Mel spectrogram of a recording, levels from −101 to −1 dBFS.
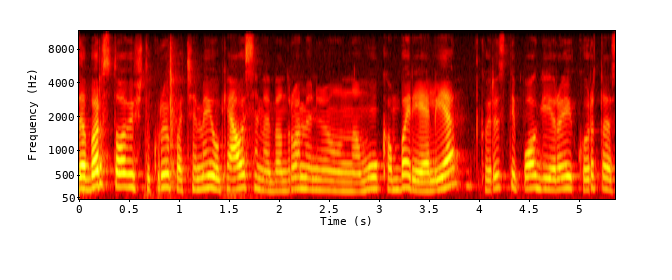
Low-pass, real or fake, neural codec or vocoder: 10.8 kHz; real; none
